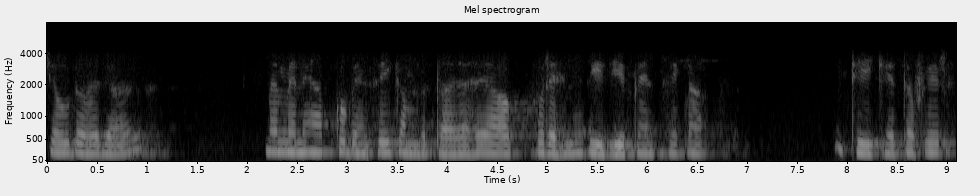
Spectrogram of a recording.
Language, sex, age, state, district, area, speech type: Hindi, female, 18-30, Madhya Pradesh, Hoshangabad, rural, conversation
